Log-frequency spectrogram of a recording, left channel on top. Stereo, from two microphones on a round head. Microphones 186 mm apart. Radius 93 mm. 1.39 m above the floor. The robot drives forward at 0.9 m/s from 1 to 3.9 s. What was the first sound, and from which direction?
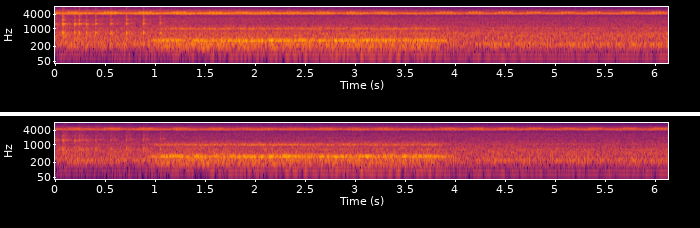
An insect, 65° left (ahead or behind).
